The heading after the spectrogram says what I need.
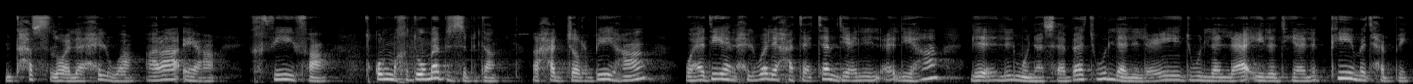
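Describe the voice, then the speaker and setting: A woman's voice: fairly low pitch, brisk, darkish tone, husky. A woman with an Algerian Arabic accent, giving a chatty step-by-step baking tutorial and talking straight to her viewers. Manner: instructive, chatty, addressing viewers directly. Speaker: cooking channel host. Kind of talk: cooking tutorial voice-over.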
